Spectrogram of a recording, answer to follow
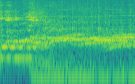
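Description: A siren sound effect played over the club sound system, its pitch sweeping up and down in overlapping arcs, with a heavy bass coming in about half a second in.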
